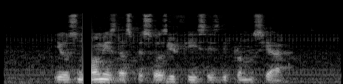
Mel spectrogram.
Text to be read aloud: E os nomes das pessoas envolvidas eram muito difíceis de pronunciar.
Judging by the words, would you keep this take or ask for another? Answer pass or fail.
fail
